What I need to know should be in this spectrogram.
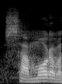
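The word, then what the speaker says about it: Zamora: Ο Ζαμόρα, Σαμόρα βασικά να τον προφέρουμε σωστά, αποκτήθηκε στην λογική του Πάλμα.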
